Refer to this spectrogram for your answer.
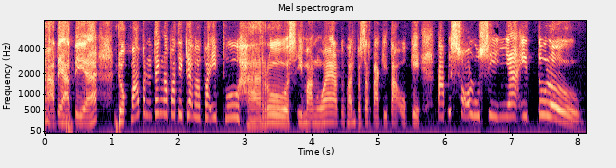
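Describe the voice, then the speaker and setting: A woman's voice: mid-range voice, big pitch swings, normal speed, sharp tone, dry recording. A woman with a Javanese accent giving a chatty seminar talk, addressing her audience often and acting out little dialogues. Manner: acts out quoted dialogue.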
